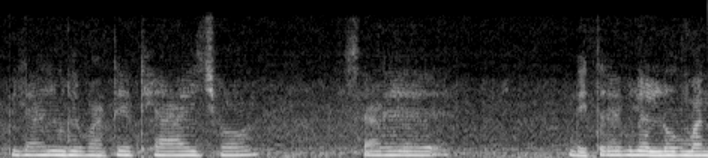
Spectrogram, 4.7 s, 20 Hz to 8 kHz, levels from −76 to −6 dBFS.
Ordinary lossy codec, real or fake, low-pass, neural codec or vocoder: none; fake; 7.2 kHz; codec, 16 kHz, 4 kbps, FreqCodec, larger model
